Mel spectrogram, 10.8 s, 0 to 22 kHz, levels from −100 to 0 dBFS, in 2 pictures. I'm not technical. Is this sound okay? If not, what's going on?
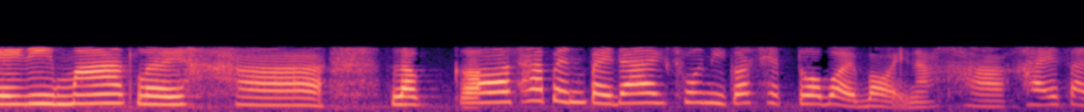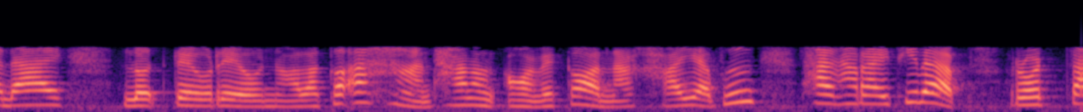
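No. The microphone's input was likely set too high, causing microphone overload: the loudest moments hit their ceiling and get chopped flat, giving a harsh, crackly edge from 0.01 to 0.82 s, 2.02 to 2.06 s, and 2.36 to 2.53 s.

The call software likely reacted with microphone volume stepped down, cutting the input level in sudden steps at 1.02, 2.04, 3.06 and 4.08 s, so the voice abruptly gets quieter each time.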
